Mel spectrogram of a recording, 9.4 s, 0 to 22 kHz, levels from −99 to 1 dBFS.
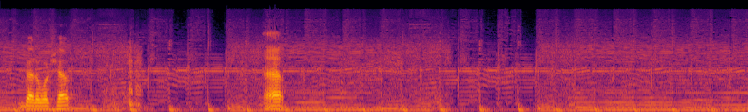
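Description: Listening closely from the first moment to the last, nothing in the audio stood out as a technical problem.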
